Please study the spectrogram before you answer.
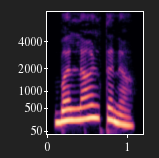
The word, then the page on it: ಬಲ್ಲಾಳ್ತನ: Kannada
